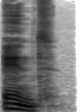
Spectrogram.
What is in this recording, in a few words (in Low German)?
"Ent", kaevels platt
